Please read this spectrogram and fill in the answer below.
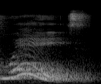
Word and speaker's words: vase: Oh no, the blue glass vase. بچه کلمه vase، vase یا vase که تلفظ بریتیشش میشه vase، vase.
